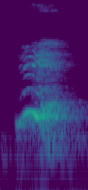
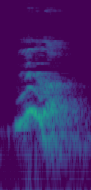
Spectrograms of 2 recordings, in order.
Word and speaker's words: 乐: 你瞧，第一个字念乐，音乐的乐，它是一个整体认读音节。第二个字念乐，快乐的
